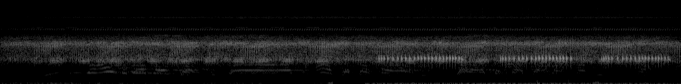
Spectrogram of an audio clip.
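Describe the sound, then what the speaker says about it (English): Natterjack toads croak in a chorus of rapid, rattling trills, with repeated pulsed bursts rising out of a constant background din of other calling amphibians and insects. "natterjack toads show their good manners, especially when they have a date with the ladies."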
